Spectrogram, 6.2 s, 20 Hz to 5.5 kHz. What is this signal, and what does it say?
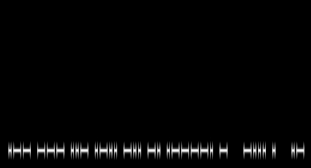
Morse code, heard as a keyed tone, about 25 wpm, 600 Hz. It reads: WOULDN'T BE A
